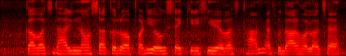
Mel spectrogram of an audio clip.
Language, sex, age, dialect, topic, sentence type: Maithili, male, 18-24, Angika, agriculture, statement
